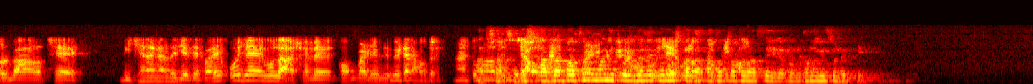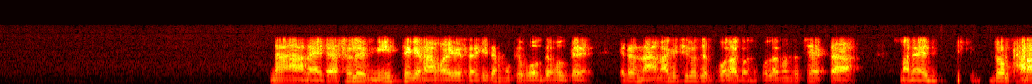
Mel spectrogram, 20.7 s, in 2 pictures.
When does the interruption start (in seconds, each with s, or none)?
4.8 s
